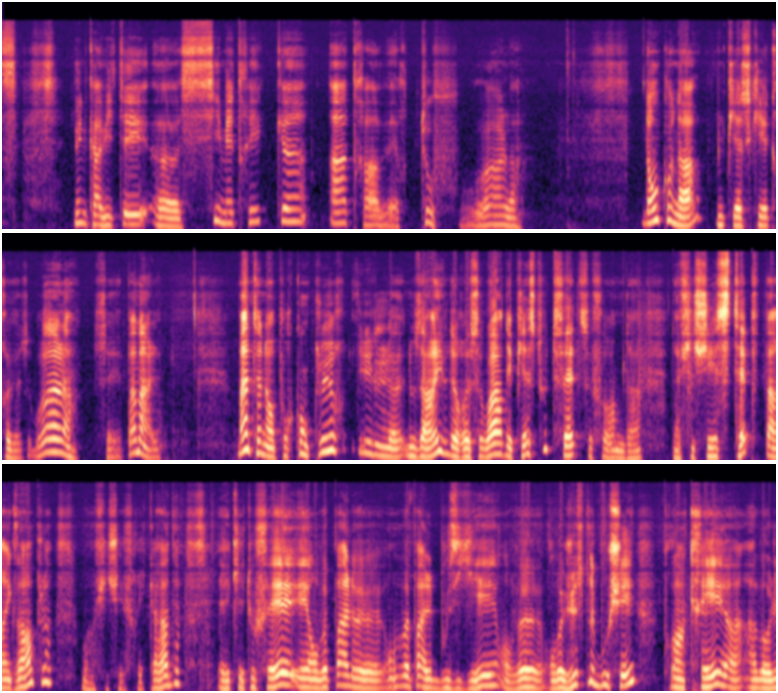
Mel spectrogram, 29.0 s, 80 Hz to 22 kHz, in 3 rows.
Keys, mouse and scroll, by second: 0.0-0.5 typing, 2.5 click, 3.8 click, 4.5 click, 5.7-7.0 typing, 5.9 click, 7.5-8.9 drag, 9.2-11.1 drag, 12.1-13.1 drag, 13.0 typing, 13.5 scroll up 1, 22.1-23.6 drag, 28.5 click.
